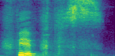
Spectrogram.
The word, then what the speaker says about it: fifths: Another example is the word fifths, fifths. Now, usually in fast speech, I wouldn't actually pronounce that middle TH sound. I would just go straight from the F to the S. So, instead of fifths, I would just say fifths.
